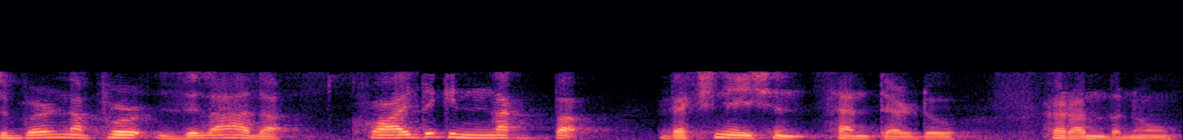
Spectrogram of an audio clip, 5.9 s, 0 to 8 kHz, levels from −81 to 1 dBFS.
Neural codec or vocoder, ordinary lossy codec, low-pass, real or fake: codec, 16 kHz, about 1 kbps, DyCAST, with the encoder's durations; AAC, 16 kbps; 7.2 kHz; fake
